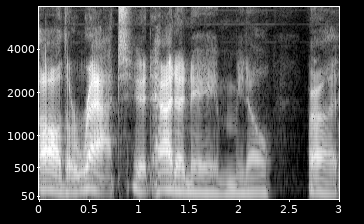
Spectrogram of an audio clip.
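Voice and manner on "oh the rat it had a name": put-on villain voice, taunting tone. Retelling how Shredder taunts Leo: imitating Shredder taunting. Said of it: "Shredder's just, like, taunting him".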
